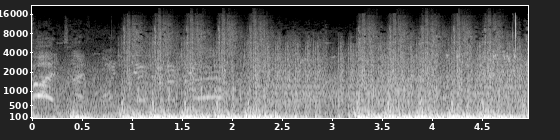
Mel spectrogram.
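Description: Autocannon and rifle fire rattle in the Men of War: Assault Squad battle game during a German assault on a Soviet tank factory, with dense continuous bursts and scattered booms. A speaking voice runs beneath the gunfire.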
